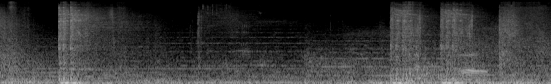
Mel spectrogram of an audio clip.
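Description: Shotgun blasts in Mass Effect 2 Legendary Edition combat, several loud sharp bursts spaced a second or two apart over constant game ambience.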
